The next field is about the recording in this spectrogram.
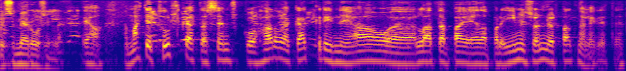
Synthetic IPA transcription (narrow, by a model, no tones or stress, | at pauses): ɪsɛmɛɾoːwsinlɛ̰xjaːwhanmajht̪ɪt̪ʰul̥kaɛht̪asɛmskɔɦaɾðakakɾinɪawlaːt̪apajɪɛðapaːɾaiminsœnːʏɾ̥pat̪nalḛkɾɪ̰t̪ɛ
